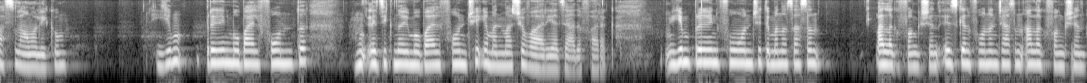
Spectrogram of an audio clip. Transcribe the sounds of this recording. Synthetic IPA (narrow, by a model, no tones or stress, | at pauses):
ɐsɐlaːmɐleːkum | jimpɾeːnʲmoːbaːjlfʰoːnt̪ɨ | ezikʲnɐjimoːbaːjlfoːnt͡ʃʰiʔimɐnʲmat͡ʃʰiʋaːɾijazʲjaːd̪afɐɾɐk | jimpɾeːnʲfoːnt͡ʃʰit̪imɐnɐsɐsɐn | ɐlɐɡfɐŋkʃɐnezkʲɐnfoːnɐnt͡ʃʰiɐsɐnʔɐlɐɡfɐŋkʃɐn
